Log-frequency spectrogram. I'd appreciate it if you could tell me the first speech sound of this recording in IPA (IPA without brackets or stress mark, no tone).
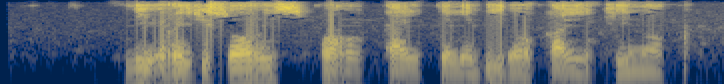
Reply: l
